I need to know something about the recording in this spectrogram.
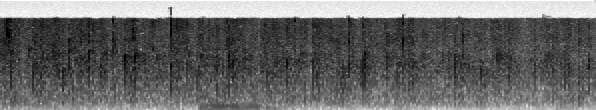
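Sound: audience hand clapping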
